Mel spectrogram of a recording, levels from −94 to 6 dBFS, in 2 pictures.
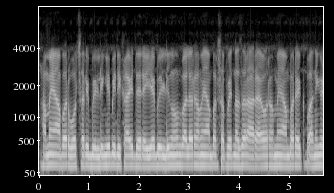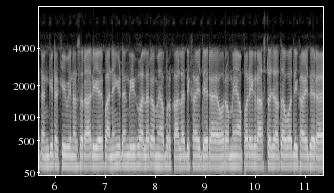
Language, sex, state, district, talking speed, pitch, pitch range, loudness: Hindi, male, Andhra Pradesh, Chittoor, 280 wpm, 130 Hz, 130-135 Hz, -15 LUFS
